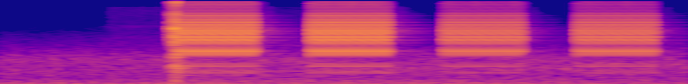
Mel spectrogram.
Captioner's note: beeping Sound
